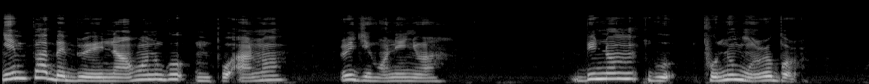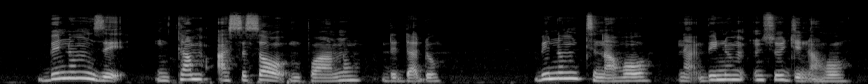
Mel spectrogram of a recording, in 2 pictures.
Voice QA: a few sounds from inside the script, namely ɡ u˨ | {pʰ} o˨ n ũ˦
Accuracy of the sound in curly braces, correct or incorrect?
correct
